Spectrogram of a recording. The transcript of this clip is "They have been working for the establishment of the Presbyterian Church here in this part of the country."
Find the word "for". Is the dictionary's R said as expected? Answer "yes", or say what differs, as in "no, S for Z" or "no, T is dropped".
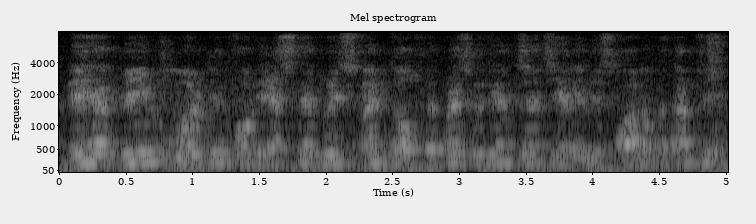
yes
